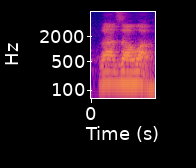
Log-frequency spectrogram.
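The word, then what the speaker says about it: غزوا: Maka apa bacanya? Gazawaw. Ya kan? Nah, ini dibuang ini. Saat dibuang. Karena bersambung dengan waw jamak, maka dibaca dengan gazaw.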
